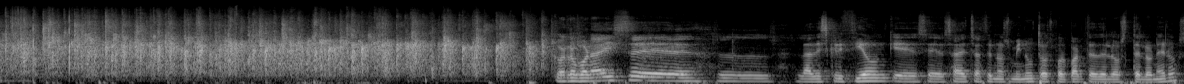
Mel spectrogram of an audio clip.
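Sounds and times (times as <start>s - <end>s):
sustained audience applause for the band: 0.0s - 6.2s
speech: 5.6s - 11.8s.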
